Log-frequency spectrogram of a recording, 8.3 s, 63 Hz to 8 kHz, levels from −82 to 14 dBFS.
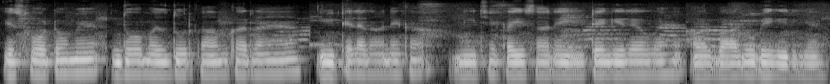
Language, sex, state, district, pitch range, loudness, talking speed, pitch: Hindi, male, Uttar Pradesh, Ghazipur, 110-120 Hz, -16 LUFS, 175 wpm, 115 Hz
